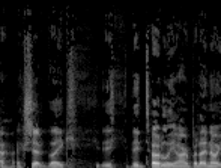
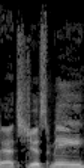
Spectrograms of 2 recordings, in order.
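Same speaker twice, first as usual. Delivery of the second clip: smug, douchey delivery lilting up at the end; 6 semitones higher than usual. Showing how a new catchphrase gets said, the speaker says it douchey. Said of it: "you say it kind of like douchey like that".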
